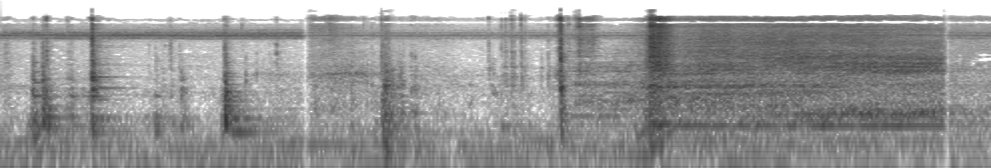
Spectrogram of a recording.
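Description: A few clicks from the switch box, then about four seconds in an electric pump for the sprinkler system starts with a jolt and runs steadily with a hum and a hiss.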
